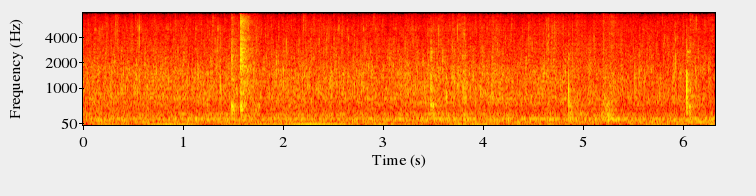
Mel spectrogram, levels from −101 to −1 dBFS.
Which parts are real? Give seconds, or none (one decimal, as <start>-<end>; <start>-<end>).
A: 0.0-4.7; 5.4-6.3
